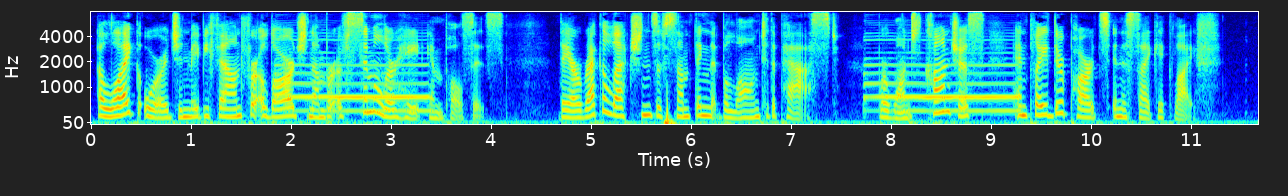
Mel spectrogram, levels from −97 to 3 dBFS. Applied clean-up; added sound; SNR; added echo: none; Wind instrument, woodwind instrument; 4 dB; none.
